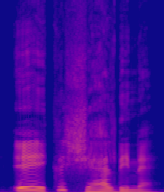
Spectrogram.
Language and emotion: Dogri, happy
